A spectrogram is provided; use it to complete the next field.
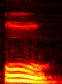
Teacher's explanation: उच्चारण में होठ गोलाकार या वृत्तमुखी होते हैं, जैसे ऊ। आप जब ऊ बोलेंगे, चाहे छोटा ऊ बोलें चाहे बड़ा ऊ बोलें, तब भी क्या होगा, आपका जो मुख होगा, आपका जो मुंह होगा वो कैसा हो जाएगा, वृत्तमुखी यानी गोल मुंह बन जाएगा।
